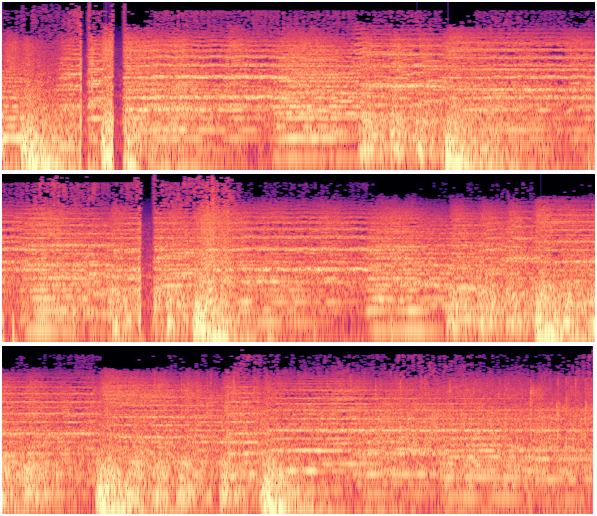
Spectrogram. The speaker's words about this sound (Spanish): Escuchamos a la banda de Jesús Despojado tras la borriquilla.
